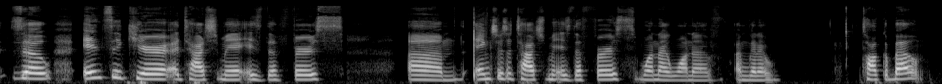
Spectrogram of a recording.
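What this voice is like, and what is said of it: Hoarse, raspy strained voice. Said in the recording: “I'm really sorry for my voice ... I'm losing my voice. So I'm really sorry if I sound like a freaking chain smoker right now.”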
